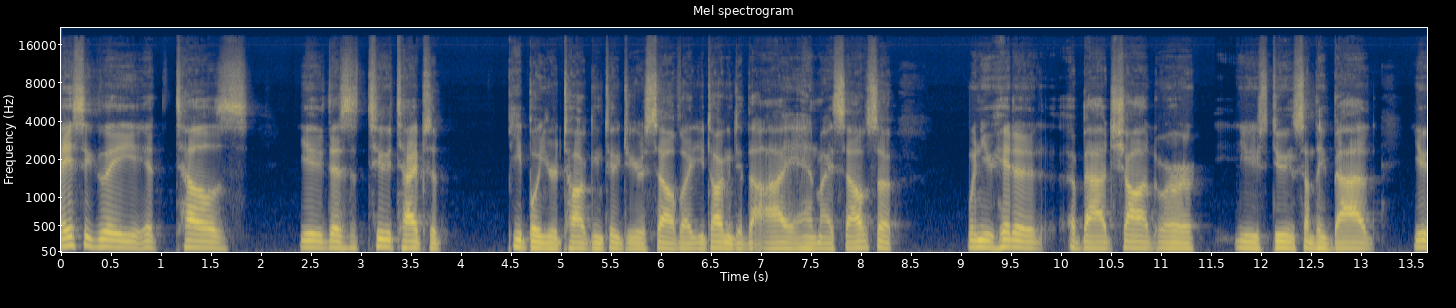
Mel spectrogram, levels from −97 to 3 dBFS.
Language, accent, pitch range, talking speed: English, American, 100-110 Hz, 160 wpm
